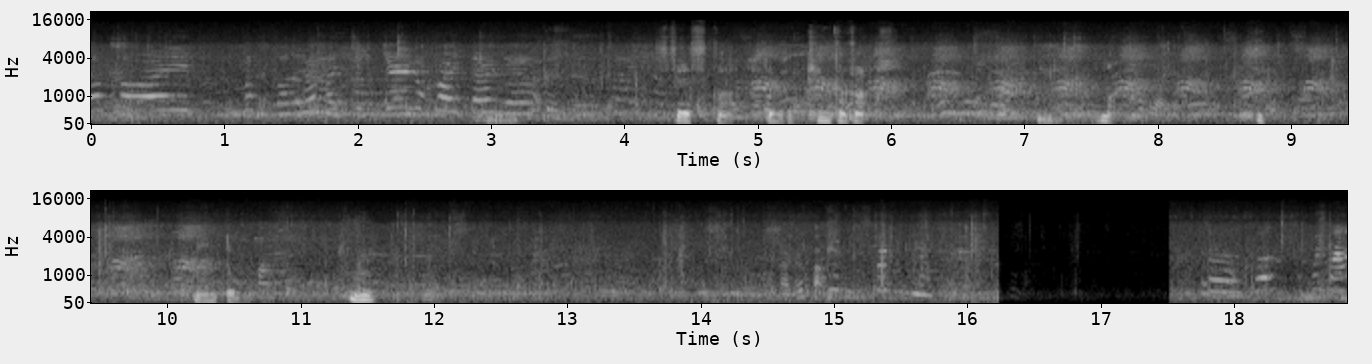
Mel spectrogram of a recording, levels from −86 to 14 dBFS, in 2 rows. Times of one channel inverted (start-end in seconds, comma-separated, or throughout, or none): 16.23-17.52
